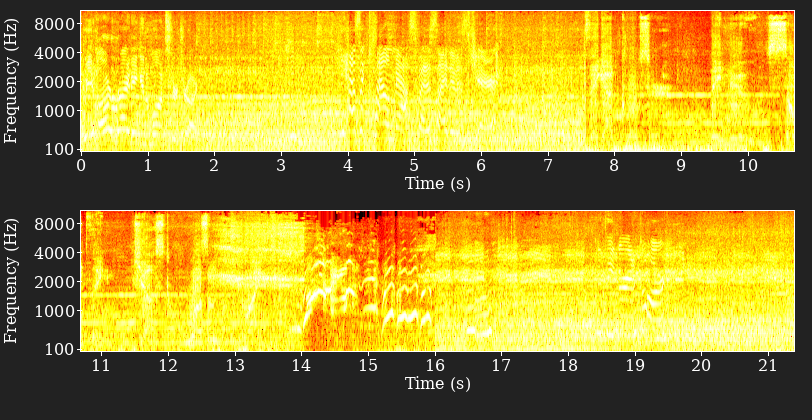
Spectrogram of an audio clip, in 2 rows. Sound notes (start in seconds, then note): 12.8 screams; 14.8 truck engine; 17.2 whimpers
